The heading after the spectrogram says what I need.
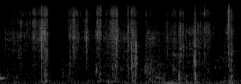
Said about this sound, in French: Quelques minutes plus tard, elle reçoit un bout de papier qu'elle hésite à ouvrir. Elle se décide à regarder et lit.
